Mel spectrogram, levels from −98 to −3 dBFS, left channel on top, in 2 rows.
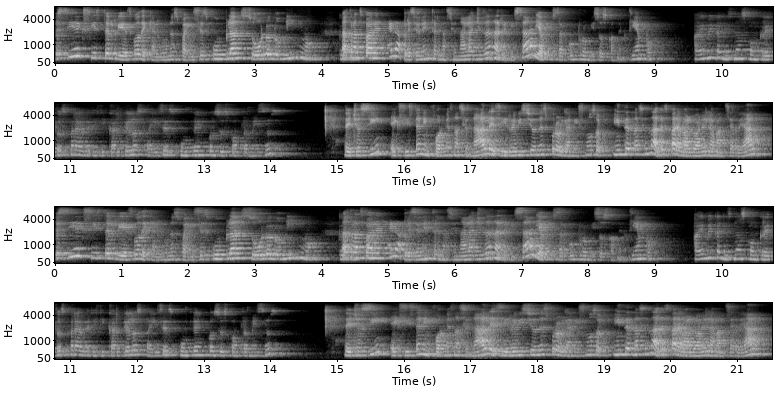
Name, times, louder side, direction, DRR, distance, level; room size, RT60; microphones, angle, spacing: voice 1, 0.0-3.9 4.3-9.0 14.8-21.3, left 2 dB, 50° left, 3 dB, 1.4 m, -29 dB
voice 2, 4.2-4.6 9.6-14.1, right 1 dB, 55° right, 2 dB, 1.6 m, -36 dB
12.0 x 5.1 x 5.1 m, 0.86 s
head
